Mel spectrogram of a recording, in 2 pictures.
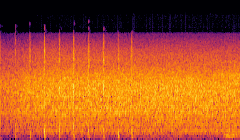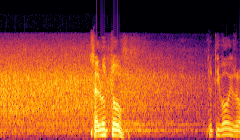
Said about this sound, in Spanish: Un aplauso a la nueva Beata.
